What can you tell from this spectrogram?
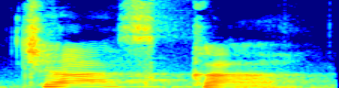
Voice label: "lucero", Quechua Chanka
